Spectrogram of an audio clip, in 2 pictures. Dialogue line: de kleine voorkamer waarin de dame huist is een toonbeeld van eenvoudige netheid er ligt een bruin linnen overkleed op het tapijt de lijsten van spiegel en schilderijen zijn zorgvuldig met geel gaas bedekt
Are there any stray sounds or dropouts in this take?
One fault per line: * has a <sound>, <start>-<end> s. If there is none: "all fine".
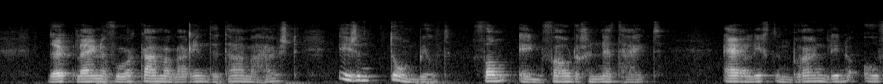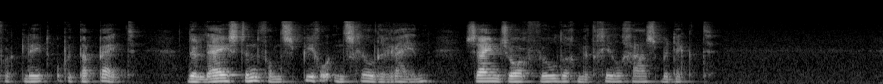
all fine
